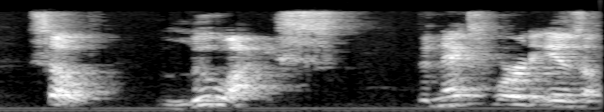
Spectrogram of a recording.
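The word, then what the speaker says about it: λύεις: time being know that the accent is on the first syllable which is Lou and then we have the second syllable which is ice which means that it is not blue ice it is Lou ice or I'm here to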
